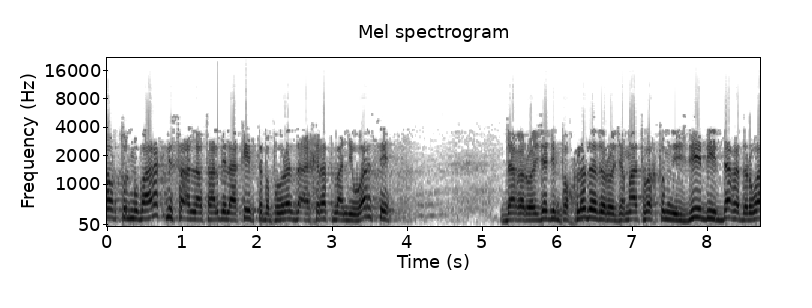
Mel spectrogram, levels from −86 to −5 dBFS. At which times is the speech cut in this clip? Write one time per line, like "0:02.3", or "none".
0:01.5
